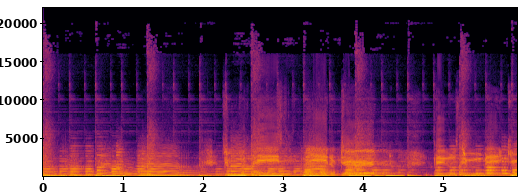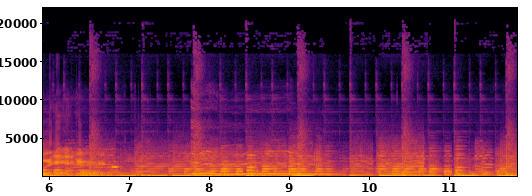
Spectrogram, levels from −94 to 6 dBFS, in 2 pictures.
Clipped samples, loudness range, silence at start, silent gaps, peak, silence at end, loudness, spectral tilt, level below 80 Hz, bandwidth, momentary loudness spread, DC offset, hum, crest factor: under 0.1%; 2 LU; 0 s; none; -2 dBFS; 0 s; -17 LUFS; -7 dB/octave; -22 dBFS; 15.5 kHz; 7 LU; 0.7%; none; 14 dB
